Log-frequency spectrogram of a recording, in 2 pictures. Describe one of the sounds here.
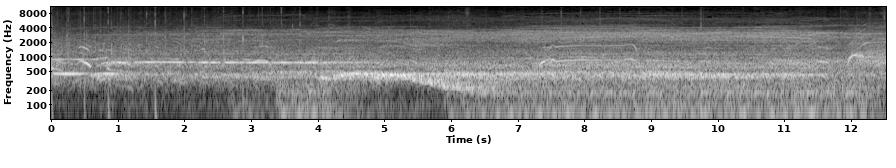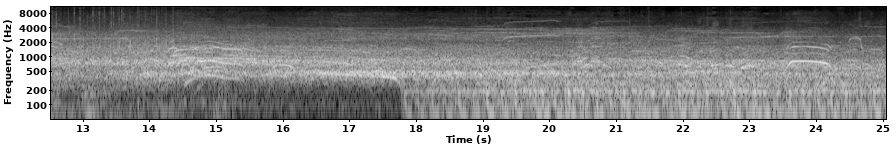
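Basketball sneakers squeak sharply on the court.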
